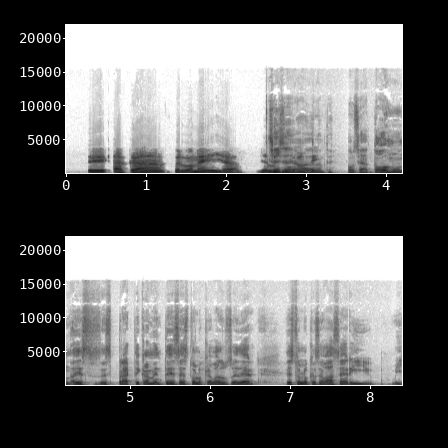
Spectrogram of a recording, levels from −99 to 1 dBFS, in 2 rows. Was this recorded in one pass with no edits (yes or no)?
no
